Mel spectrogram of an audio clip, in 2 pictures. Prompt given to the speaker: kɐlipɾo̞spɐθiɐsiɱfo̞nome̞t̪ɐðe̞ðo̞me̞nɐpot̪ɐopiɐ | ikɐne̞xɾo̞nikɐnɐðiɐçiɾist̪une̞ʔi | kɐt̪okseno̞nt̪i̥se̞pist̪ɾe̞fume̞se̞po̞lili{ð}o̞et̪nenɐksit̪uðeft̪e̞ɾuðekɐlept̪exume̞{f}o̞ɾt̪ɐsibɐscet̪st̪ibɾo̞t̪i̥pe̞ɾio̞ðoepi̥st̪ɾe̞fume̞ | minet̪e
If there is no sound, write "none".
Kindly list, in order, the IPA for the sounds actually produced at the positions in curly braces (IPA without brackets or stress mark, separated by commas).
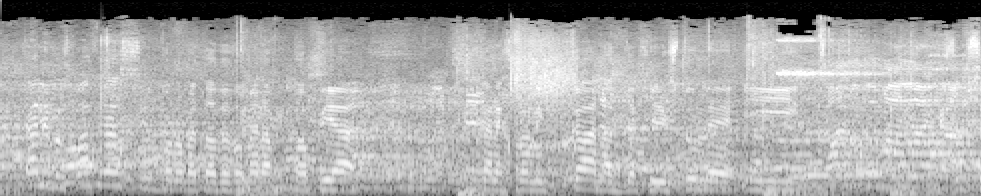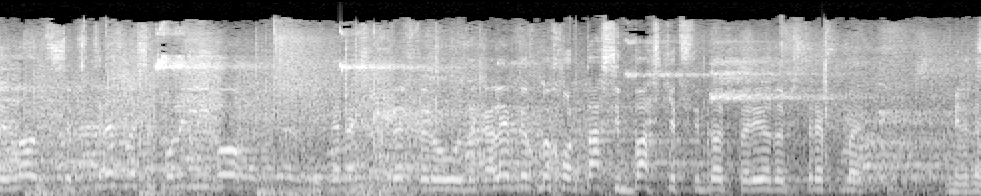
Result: ɣ, x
